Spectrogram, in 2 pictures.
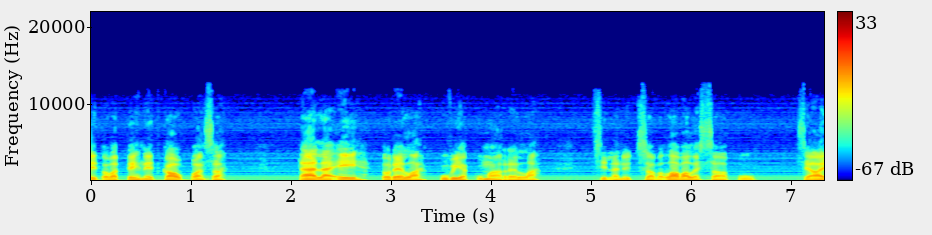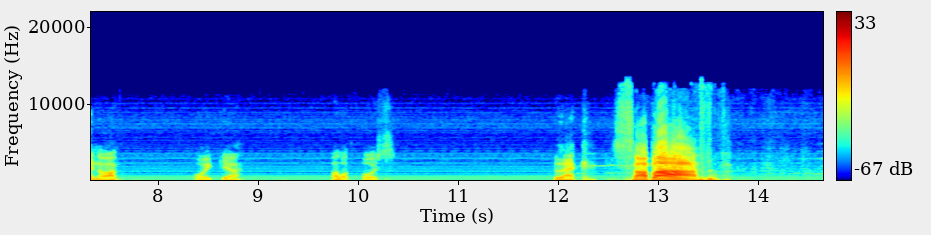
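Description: A man speaks loudly and with animation through a microphone in an echoing hall.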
